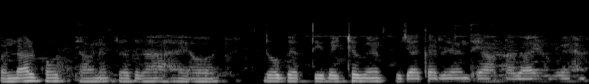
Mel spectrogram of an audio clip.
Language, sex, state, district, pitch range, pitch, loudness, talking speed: Hindi, male, Bihar, Gaya, 140-145 Hz, 140 Hz, -31 LUFS, 205 wpm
